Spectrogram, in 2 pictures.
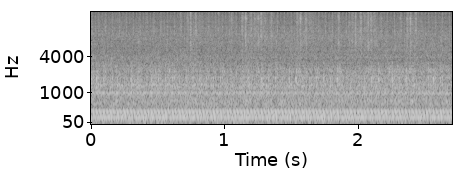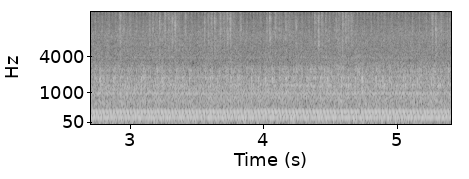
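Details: Just-bought Toyota 4Runner 22RE, cold start, filled with 5W-30 oil: cold idle with a light, fairly regular tapping about three times a second. Owner suspects timing chain and/or rod knock, unconfirmed.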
